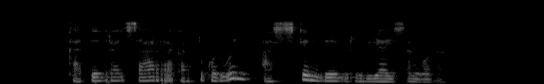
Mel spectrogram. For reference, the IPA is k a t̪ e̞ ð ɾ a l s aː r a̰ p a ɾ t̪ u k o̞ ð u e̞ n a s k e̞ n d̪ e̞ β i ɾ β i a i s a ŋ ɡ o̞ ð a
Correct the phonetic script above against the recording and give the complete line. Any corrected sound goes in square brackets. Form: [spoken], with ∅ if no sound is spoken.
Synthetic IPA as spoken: k a t̪ e̞ ð ɾ a l s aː r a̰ [k] a ɾ t̪ u k o̞ ð u e̞ n a s k e̞ n d̪ e̞ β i ɾ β i a i s a ŋ ɡ o̞ ð a

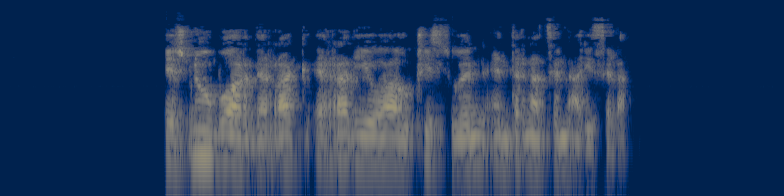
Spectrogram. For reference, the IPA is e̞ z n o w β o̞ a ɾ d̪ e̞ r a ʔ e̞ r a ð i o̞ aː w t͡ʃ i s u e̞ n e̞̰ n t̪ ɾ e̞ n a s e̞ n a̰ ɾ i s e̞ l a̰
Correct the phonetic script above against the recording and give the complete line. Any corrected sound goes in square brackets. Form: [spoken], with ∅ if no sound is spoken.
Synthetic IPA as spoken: e̞ z n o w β o̞ a ɾ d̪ e̞ r a [k] e̞ r a ð i o̞ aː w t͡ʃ i s u e̞ n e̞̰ n t̪ ɾ e̞ n a [t͡s] e̞ n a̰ ɾ i s e̞ l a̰

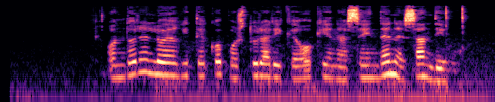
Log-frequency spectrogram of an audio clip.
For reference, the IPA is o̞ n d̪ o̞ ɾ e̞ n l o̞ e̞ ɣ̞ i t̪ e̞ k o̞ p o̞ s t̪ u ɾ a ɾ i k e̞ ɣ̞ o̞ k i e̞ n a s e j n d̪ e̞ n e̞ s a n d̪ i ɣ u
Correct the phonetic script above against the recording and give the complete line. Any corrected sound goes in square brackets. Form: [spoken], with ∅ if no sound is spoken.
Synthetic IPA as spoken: o̞ n d̪ o̞ ɾ e̞ n l o̞ e̞ ɣ̞ i t̪ e̞ k o̞ p o̞ s t̪ u ɾ a ɾ i k e̞ ɣ̞ o̞ k i e̞ n a s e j n d̪ e̞ n e̞ s a n d̪ i ɣ u

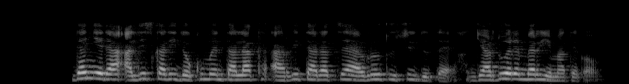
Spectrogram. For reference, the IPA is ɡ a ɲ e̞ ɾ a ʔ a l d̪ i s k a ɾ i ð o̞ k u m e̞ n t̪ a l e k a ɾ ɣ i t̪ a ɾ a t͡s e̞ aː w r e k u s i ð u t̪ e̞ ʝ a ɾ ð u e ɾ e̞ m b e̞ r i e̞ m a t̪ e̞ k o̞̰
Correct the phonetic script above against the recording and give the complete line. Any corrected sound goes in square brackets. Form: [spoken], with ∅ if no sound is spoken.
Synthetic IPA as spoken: ɡ a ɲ e̞ ɾ a ʔ a l d̪ i s k a ɾ i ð o̞ k u m e̞ n t̪ a l [a] k a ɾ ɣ i t̪ a ɾ a t͡s e̞ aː w r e k u s i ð u t̪ e̞ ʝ a ɾ ð u e ɾ e̞ m b e̞ r i e̞ m a t̪ e̞ k o̞̰

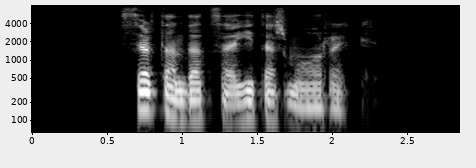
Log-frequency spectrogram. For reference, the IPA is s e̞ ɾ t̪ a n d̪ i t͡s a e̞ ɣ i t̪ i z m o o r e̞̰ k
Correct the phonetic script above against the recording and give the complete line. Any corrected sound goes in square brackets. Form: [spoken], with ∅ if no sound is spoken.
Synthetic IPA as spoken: s e̞ ɾ t̪ a n d̪ [a] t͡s a e̞ ɣ i t̪ [a] z m o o r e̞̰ k

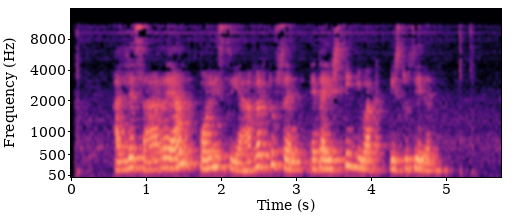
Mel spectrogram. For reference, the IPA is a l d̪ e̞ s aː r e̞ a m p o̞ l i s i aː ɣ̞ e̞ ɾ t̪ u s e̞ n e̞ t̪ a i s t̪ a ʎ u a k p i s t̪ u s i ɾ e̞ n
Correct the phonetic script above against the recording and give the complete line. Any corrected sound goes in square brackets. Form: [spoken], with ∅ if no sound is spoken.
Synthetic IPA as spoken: a l d̪ e̞ s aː r e̞ a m p o̞ l i s i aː ɣ̞ e̞ ɾ t̪ u s e̞ n e̞ t̪ a i s t̪ [i] ʎ u a k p i s t̪ u s i ɾ e̞ n

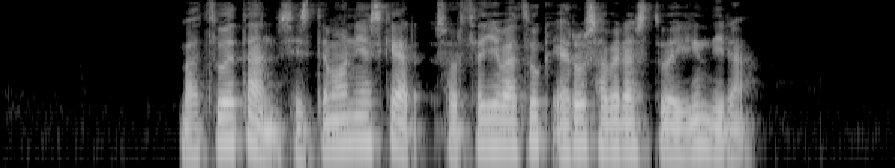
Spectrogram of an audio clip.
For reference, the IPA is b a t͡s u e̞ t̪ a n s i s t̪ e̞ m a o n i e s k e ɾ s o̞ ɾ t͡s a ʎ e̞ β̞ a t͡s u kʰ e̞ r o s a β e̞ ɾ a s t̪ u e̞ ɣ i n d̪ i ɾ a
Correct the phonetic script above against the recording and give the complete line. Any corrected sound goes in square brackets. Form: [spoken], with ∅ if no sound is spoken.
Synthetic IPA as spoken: b a t͡s u e̞ t̪ a n s i s t̪ e̞ m a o n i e s k e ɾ s o̞ ɾ t͡s a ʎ e̞ β̞ a t͡s u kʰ e̞ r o s a β e̞ ɾ a s t̪ u e̞ ɣ i n d̪ i ɾ a

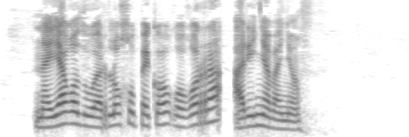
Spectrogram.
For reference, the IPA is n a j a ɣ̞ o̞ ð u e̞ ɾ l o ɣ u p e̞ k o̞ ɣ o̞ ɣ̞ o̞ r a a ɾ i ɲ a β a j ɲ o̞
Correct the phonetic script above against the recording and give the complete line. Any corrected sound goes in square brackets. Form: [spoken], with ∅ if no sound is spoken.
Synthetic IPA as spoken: n a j a ɣ̞ o̞ ð u e̞ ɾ l o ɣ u p e̞ k o̞ ɣ o̞ ɣ̞ o̞ r a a ɾ i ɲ a β a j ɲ o̞

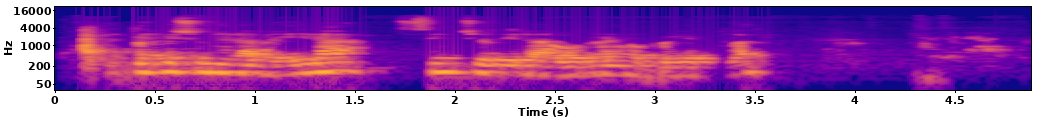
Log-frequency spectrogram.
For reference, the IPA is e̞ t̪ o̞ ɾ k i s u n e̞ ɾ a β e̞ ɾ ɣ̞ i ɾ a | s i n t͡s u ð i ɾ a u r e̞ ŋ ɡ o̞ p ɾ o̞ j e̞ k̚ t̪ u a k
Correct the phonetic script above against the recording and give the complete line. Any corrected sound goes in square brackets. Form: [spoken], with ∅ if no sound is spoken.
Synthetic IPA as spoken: e̞ t̪ o̞ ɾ k i s u n e̞ ɾ a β e̞ [∅] ɣ̞ i ɾ a | s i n t͡s u ð i ɾ a u r e̞ ŋ ɡ o̞ p ɾ o̞ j e̞ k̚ t̪ u a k

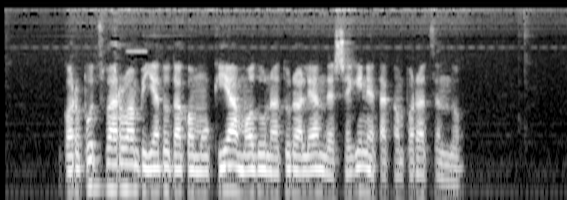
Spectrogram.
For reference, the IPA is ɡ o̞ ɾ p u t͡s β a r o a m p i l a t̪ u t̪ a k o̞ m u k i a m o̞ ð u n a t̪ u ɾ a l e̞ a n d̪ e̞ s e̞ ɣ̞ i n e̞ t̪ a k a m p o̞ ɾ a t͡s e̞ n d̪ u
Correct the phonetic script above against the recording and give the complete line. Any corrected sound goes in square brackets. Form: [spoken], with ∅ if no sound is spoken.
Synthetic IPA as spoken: ɡ o̞ ɾ p u t͡s β a r [u] a m p i [ʎ] a t̪ u t̪ a k o̞ m u k i a m o̞ ð u n a t̪ u ɾ a l e̞ a n d̪ e̞ s e̞ ɣ̞ i n e̞ t̪ a k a m p o̞ ɾ a t͡s e̞ n d̪ u

